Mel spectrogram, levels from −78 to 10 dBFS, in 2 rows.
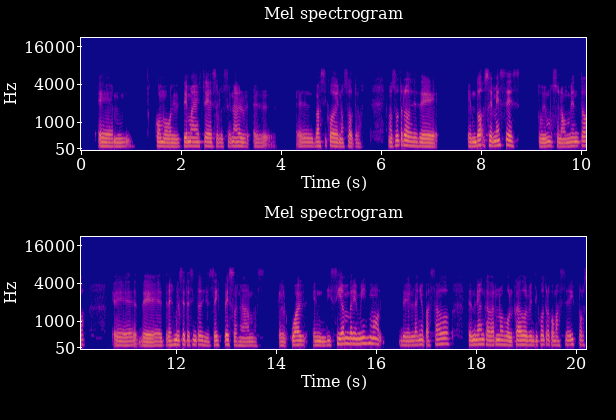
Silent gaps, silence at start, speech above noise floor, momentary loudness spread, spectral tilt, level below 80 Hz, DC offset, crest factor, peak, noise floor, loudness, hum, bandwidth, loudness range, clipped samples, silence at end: none; 0.35 s; 61 dB; 11 LU; -7 dB/octave; -62 dBFS; under 0.1%; 20 dB; -6 dBFS; -86 dBFS; -25 LUFS; none; 7.4 kHz; 3 LU; under 0.1%; 0 s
